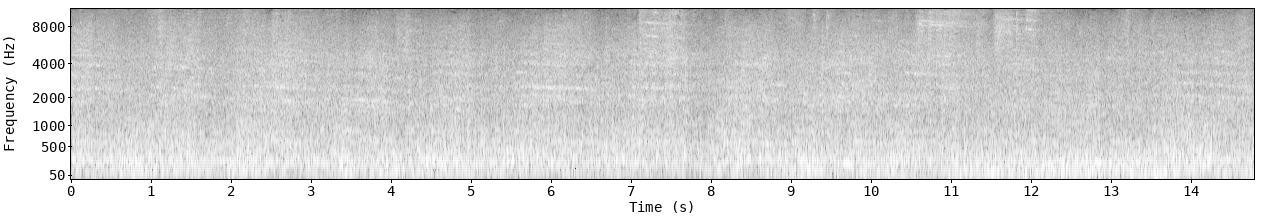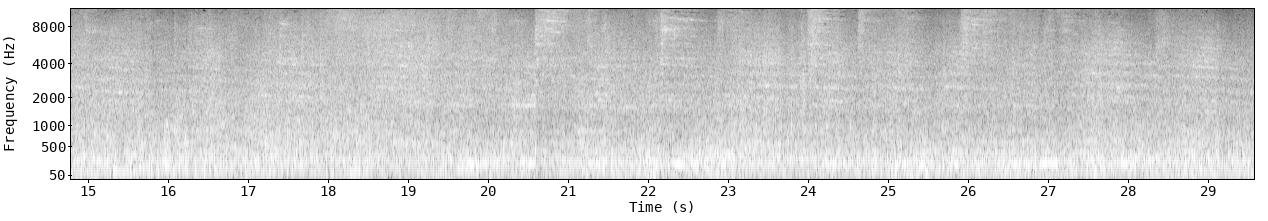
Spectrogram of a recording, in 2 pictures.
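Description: BNSF double-stack intermodal freight cars rolling past at speed close by: a loud, steady rush and rumble of steel wheels on rail, broken by repeated clacks as the wheels cross rail joints.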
